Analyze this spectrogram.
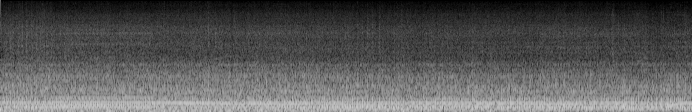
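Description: A small motorcycle engine hums steadily at speed.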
